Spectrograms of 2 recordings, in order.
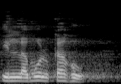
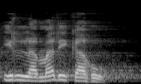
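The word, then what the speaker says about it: إلا مالكه: dia keliru Salah baca albukhari itu gak bilang illa mulkahu Dia berkata illa malikahu tulisannya sama mim laf lam Kaf ha tapi cara bacanya yang beda dia bacanya illa mulkahu ya kalau bacaan yang benarnya illa malikahu kecuali pemilik wajah gak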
